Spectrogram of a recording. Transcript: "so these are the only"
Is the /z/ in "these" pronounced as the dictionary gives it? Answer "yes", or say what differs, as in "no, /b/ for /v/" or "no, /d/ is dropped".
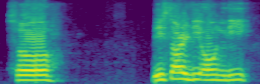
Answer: no, /s/ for /z/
